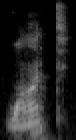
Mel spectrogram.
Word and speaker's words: want: banan but banana now if it's after a w sound it's normally an ah unless it's followed by a k or a that's why we get words like want and watch but not wag um the this seems like a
